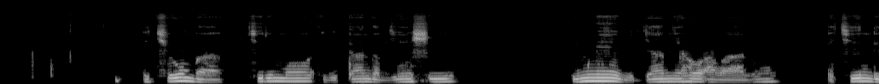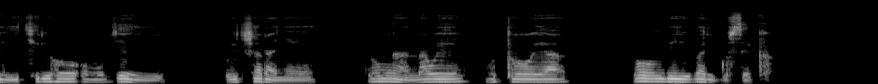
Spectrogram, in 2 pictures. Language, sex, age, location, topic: Kinyarwanda, male, 25-35, Kigali, health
